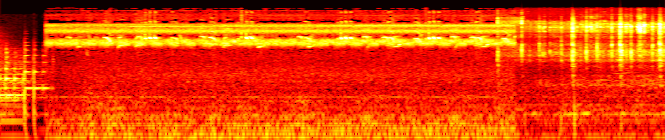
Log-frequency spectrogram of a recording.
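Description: Steady high insect-like chirring. About eight seconds in it gives way to fast mechanical ticking, like a small motor running.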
